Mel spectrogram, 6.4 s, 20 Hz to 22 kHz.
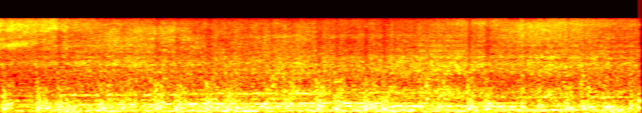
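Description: Sydney Trains set T47 pulls out of platform 3 at Thornleigh on a Hornsby service, a loud continuous rumble of wheels and carriages rolling close by, with a faint rhythmic clatter over the rails.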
